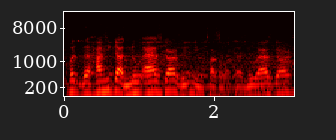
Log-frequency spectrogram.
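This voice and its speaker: Male, medium pitch, casual gaming chat, emphatic slang and cursing, clear crowd and basketball noise behind. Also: fast talker. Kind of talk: casual chat about a film while gaming. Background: crowd noise and basketball bouncing from a game.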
